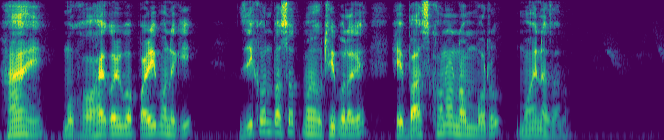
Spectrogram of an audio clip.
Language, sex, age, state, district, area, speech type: Assamese, male, 30-45, Assam, Charaideo, rural, read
